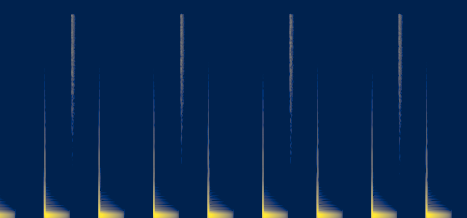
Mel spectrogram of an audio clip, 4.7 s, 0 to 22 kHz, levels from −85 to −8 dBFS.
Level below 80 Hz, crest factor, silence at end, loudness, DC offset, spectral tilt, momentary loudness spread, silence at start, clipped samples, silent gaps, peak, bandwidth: -18 dBFS; 16 dB; 0.2 s; -21 LUFS; under 0.1%; -9 dB/octave; 13 LU; 0 s; under 0.1%; 0.16-0.45 s, 0.77-0.99 s, 1.25-1.54 s, 1.86-2.08 s, 2.34-2.63 s, 2.95-3.17 s, 3.43-3.72 s, 4.04-4.26 s; -2 dBFS; 16 kHz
